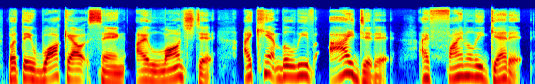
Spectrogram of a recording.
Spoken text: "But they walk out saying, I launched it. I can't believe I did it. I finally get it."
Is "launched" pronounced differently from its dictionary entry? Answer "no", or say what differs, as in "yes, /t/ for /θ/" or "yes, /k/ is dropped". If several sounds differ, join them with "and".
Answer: no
